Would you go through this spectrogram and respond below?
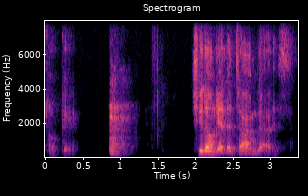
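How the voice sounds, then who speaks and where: A man hosting a casual live question-and-answer chat, speaking in a halting, repetitive way and often addressing his audience directly. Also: medium pitch, wildly swooping pitch, mellow. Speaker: livestream host.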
